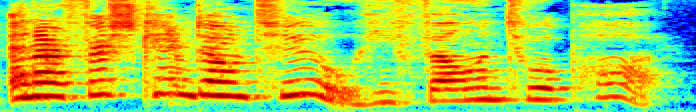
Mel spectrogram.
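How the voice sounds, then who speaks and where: A woman reading a children's picture book aloud in an animated, expressive style, as a teacher does. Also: very high-pitched, normal speed.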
